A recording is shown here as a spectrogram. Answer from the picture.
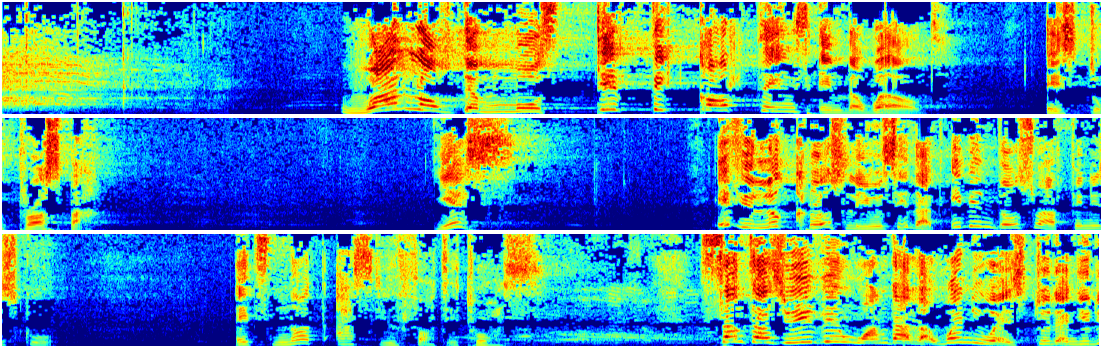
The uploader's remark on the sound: Preached at the First Love Church Love Celebration Service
